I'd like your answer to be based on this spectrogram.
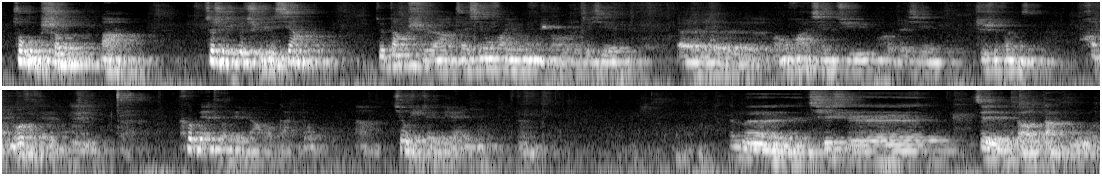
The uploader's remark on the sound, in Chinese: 主创团队做客北京大学。在百周年纪念讲堂李莹厅与北大师生展开了深入的交流。北京大学广播台记者来到现场，跟踪报道了这一场重大而珍贵的活动。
